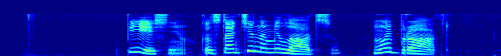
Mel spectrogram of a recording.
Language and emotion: Russian, sad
